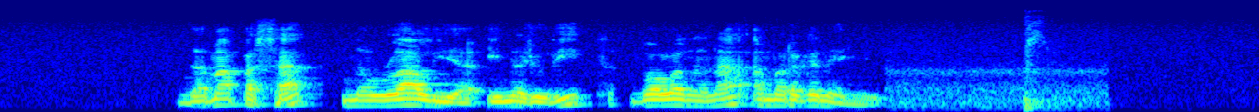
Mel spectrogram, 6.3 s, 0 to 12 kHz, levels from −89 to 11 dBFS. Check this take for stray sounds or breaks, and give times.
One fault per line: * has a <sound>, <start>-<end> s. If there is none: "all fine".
* has a thud, 5.1-5.4 s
